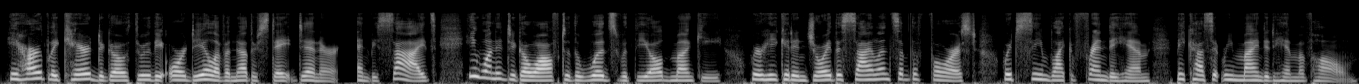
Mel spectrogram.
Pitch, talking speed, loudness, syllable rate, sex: 200 Hz, 210 wpm, -19 LUFS, 5.5 syllables/s, female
